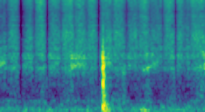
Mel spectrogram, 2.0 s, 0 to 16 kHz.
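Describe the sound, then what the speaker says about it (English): Steady, gritty rubbing of 320-grit sandpaper on a repaired rust hole in a car door, up close and continuous, with one brief sharper scrape partway through. "Right now we're gonna sand it out"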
